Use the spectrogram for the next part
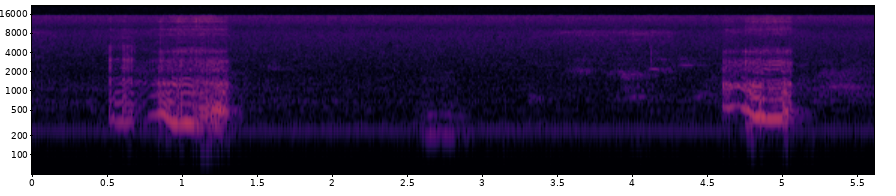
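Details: French bulldog snoring in relaxed sleep: two loud, throaty snorting sounds about four seconds apart, with a quiet, steady room hum between.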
